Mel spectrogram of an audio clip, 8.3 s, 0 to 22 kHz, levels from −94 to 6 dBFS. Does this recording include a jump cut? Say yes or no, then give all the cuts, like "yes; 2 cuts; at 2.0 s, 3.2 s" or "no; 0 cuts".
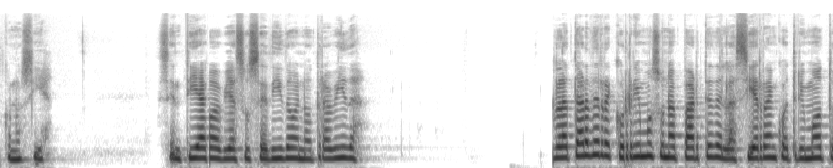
yes; 2 cuts; at 2.1 s, 5.5 s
